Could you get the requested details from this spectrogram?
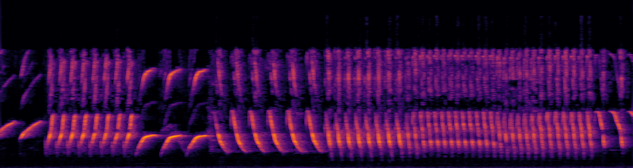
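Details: Young canary song, used to train other canaries: opening rising whistles give way to ever faster trills of short, sharp high notes, ending in a dense, buzzing roll.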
